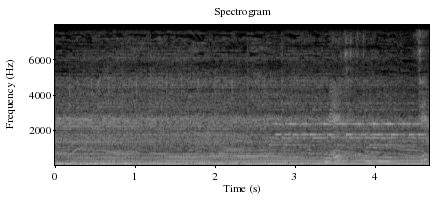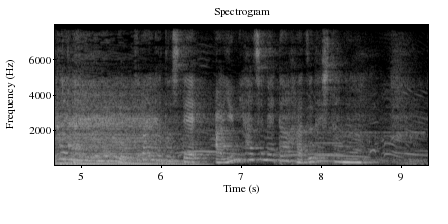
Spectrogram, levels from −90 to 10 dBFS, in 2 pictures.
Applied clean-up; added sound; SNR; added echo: none; Cheering; 17 dB; reverberation time 0.9 s.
